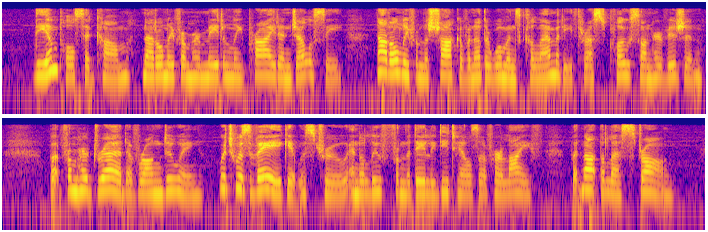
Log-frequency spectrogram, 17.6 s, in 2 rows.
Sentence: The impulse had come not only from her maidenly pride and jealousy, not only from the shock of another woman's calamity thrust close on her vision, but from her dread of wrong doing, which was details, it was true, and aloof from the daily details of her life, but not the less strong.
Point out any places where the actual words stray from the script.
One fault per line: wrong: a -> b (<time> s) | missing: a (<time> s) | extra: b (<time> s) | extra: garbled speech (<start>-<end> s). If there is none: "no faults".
wrong: details -> vague (11.9 s)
